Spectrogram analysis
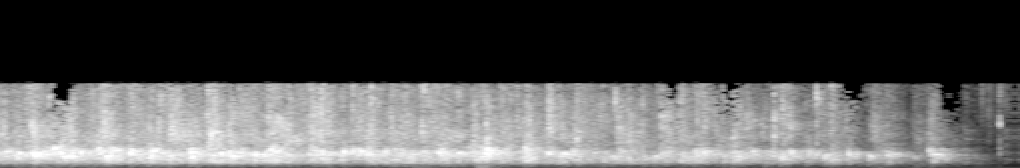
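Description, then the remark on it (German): Sustained applause from an audience welcoming two guests onto the stage, a dense steady clatter of many hands clapping that carries on for several seconds before gradually tapering slightly toward the end. “Und ich bitte euch, die beiden mit einem großen Applaus jetzt zu begrüßen,”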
